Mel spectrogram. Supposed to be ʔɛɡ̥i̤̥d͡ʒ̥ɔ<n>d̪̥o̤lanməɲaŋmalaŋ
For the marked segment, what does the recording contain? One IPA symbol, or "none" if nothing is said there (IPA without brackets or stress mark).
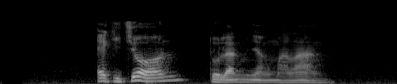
n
